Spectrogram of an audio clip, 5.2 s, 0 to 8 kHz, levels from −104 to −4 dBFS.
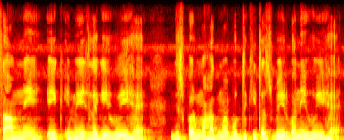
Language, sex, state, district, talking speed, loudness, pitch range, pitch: Hindi, male, Uttar Pradesh, Lucknow, 175 wpm, -15 LUFS, 150-155 Hz, 150 Hz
